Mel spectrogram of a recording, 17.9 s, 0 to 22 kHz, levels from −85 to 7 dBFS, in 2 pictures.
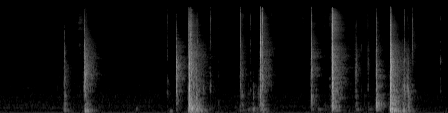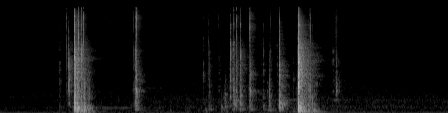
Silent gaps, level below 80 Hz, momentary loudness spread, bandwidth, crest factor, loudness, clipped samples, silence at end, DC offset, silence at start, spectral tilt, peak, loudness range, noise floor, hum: none; -56 dBFS; 23 LU; 16.5 kHz; 34 dB; -29 LUFS; under 0.1%; 2.25 s; under 0.1%; 1.3 s; -2 dB/octave; -2 dBFS; 13 LU; -79 dBFS; none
